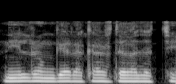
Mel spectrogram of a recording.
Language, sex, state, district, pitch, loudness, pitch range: Bengali, male, Assam, Hailakandi, 150 Hz, -14 LUFS, 145-150 Hz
